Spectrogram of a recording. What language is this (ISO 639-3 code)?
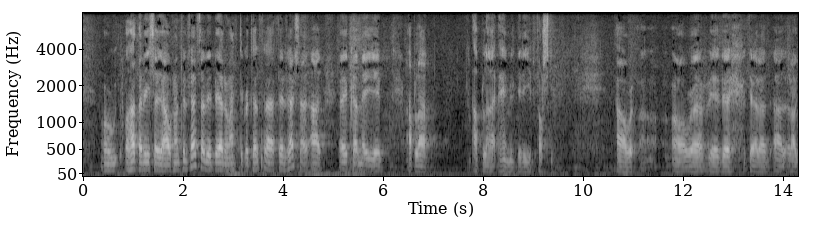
isl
